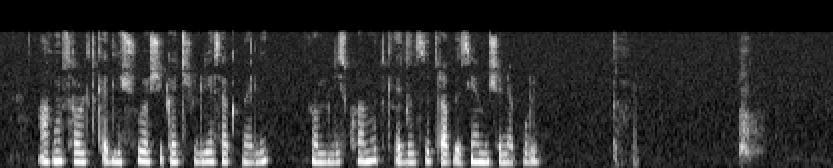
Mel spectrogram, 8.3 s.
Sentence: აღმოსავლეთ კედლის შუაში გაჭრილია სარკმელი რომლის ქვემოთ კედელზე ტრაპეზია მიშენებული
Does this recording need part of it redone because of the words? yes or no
no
